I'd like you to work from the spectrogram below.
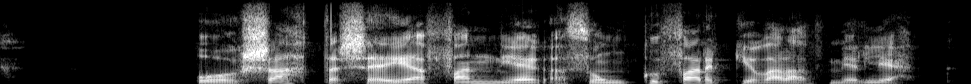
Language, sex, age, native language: Icelandic, male, 30-39, Icelandic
